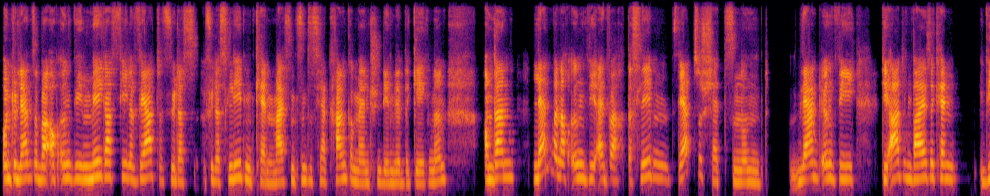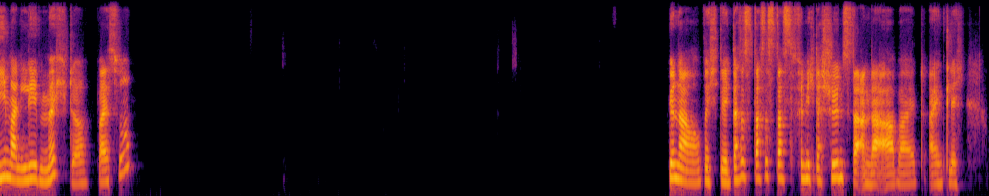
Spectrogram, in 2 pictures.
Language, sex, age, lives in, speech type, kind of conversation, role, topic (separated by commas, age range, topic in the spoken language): German, female, 20-24, Germany, conversation, unstructured, none, Was magst du an deinem Job am meisten?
